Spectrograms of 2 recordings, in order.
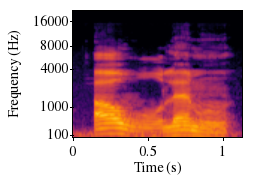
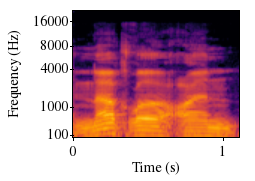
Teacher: قاف حروف قلقلہ میں سے ہے، تو اس کو ہلا کر پڑھنا ہے، یعنی قلقلہ کرنا ہے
